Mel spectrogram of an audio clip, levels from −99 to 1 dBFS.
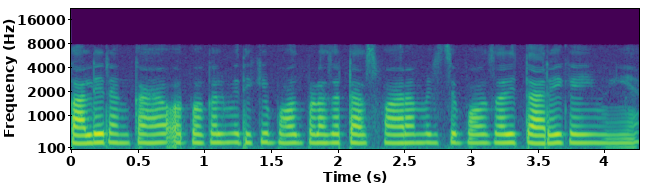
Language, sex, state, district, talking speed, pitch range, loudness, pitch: Hindi, female, Chhattisgarh, Kabirdham, 255 wpm, 235-240 Hz, -16 LUFS, 235 Hz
